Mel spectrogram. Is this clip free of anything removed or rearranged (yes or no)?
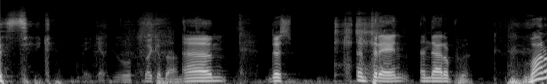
no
